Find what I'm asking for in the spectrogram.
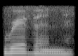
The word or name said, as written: riven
